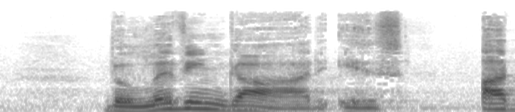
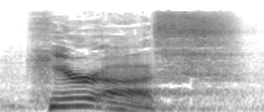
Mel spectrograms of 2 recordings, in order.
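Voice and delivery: pleading cry; 7 semitones higher, 6 dB louder than usual. Acted.

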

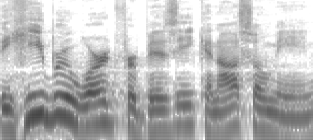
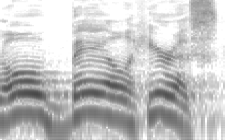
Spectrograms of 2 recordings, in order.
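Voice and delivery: mock crying out; 7 semitones higher, slower than usual. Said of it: "and they're crying out".

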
